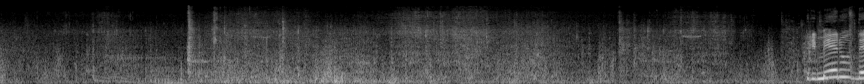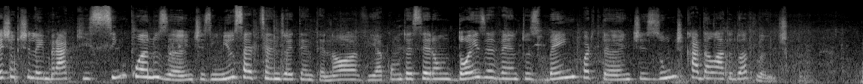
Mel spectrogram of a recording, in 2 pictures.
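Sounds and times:
wooden creaks and knocks of a sailing ship: 0.0s - 8.3s
gusting wind: 0.0s - 17.2s
rough sea waves around a sailing ship: 0.0s - 17.2s
speech: 8.1s - 16.9s.

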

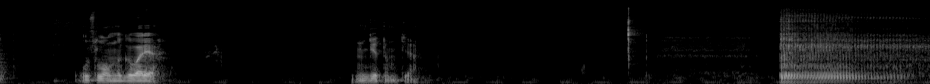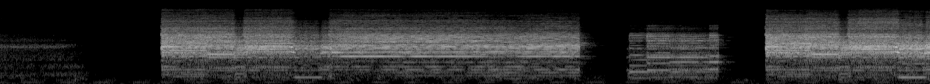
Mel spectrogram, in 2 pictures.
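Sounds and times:
speech: 0.8s - 1.7s, 3.6s - 4.3s
loud harsh phone ringtone: 10.9s - 18.5s.

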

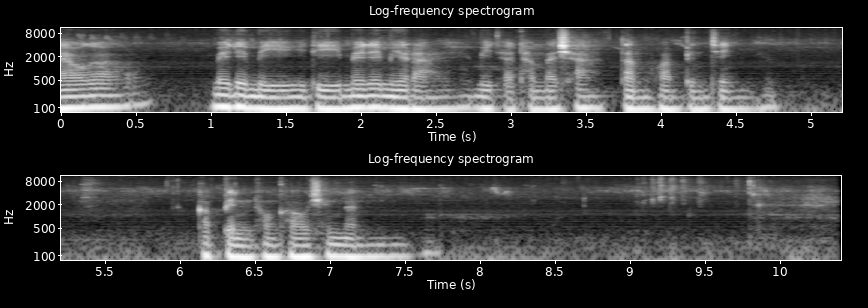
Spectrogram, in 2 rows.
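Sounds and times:
bird chirps and song phrases: 0.0s - 10.3s
steady low outdoor hum: 0.0s - 10.3s
speech: 1.0s - 5.0s, 6.2s - 7.8s.

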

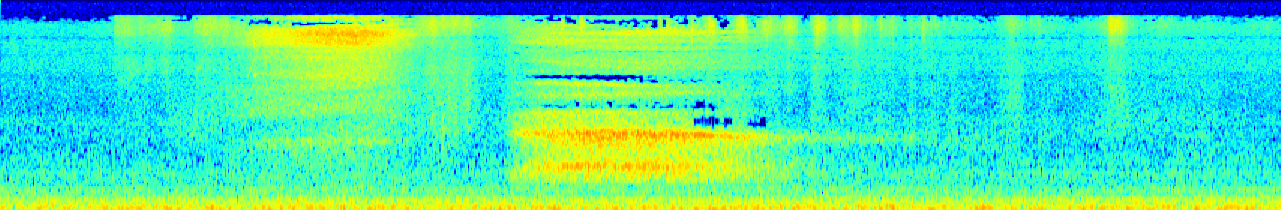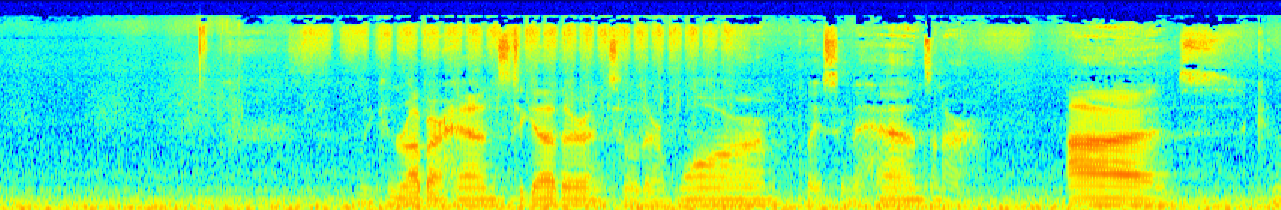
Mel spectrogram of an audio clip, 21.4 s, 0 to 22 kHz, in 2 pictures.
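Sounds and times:
steady low hum: 0.0s - 21.3s
deep breath in through the nose and out through the mouth during guided meditation: 1.0s - 8.7s
speech: 13.9s - 18.8s, 19.6s - 20.7s.

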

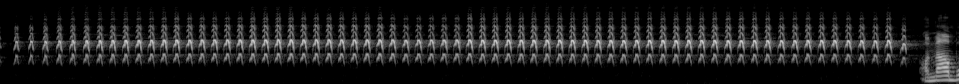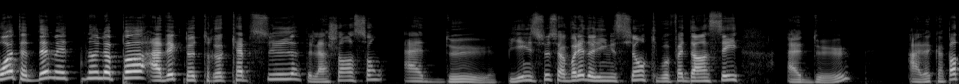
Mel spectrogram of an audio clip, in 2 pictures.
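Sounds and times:
woodpecker calling: 0.0s - 10.6s
speech: 9.2s - 19.1s.

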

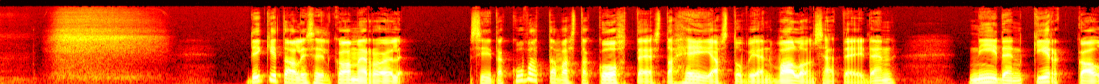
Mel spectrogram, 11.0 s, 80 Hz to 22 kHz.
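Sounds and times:
deep breath drawn in: 0.0s - 2.3s, 9.0s - 9.7s
speech: 2.5s - 4.1s, 4.7s - 9.0s, 9.7s - 10.9s.

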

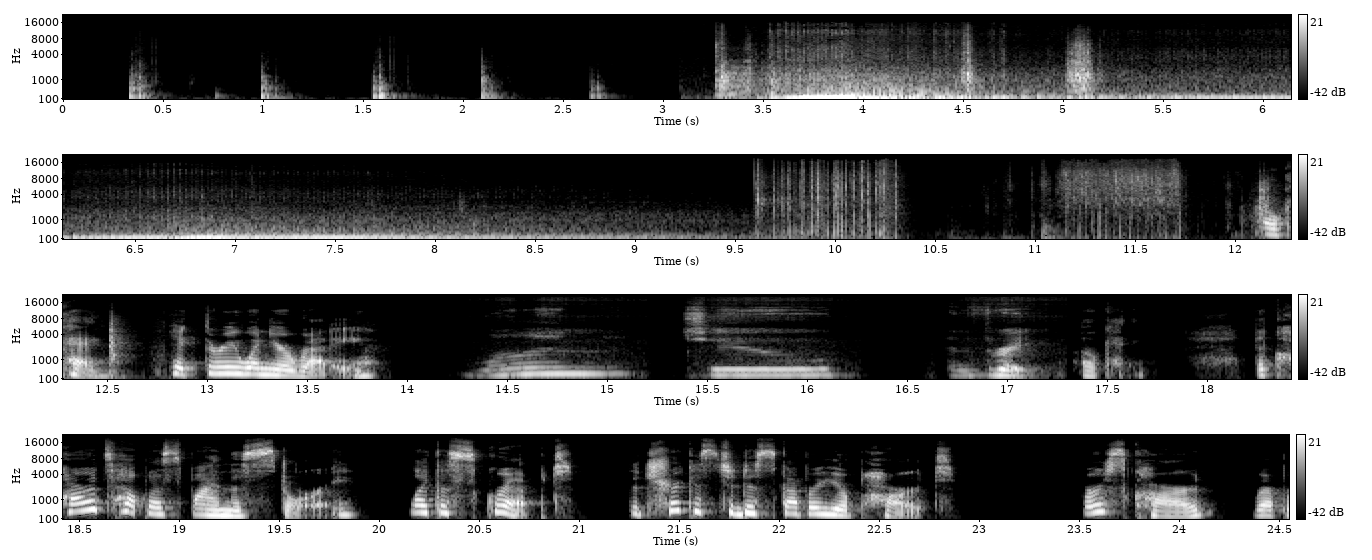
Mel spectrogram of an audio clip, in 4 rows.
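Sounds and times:
sharp knocks and clicks: 0.3s - 2.8s
car engine starting, idling and revving: 3.2s - 9.6s
speech: 12.2s - 24.5s.

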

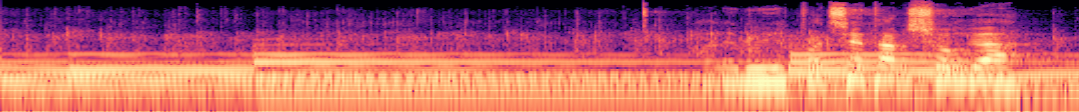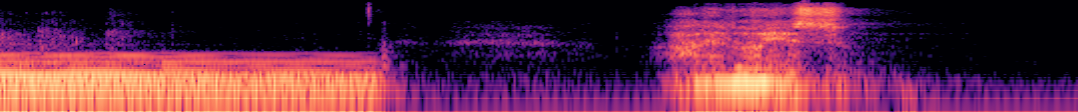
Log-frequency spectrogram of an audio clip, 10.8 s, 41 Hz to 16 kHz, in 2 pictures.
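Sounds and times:
large crowd clapping and applauding: 0.0s - 6.8s
loud organ-like keyboard chords: 0.0s - 7.4s
speech: 3.7s - 5.2s.

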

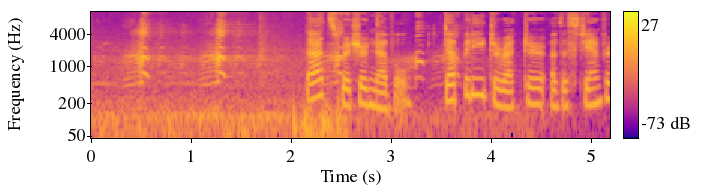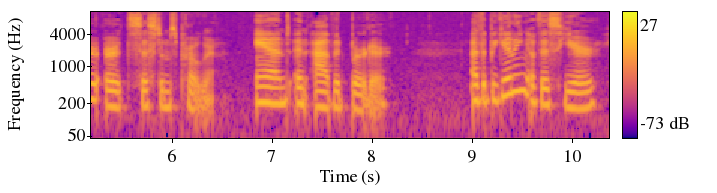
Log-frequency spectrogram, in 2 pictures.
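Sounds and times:
large flock of birds calling with goose-like honks at a wildlife refuge: 0.0s - 3.8s
steady low rumble of outdoor noise: 0.0s - 4.7s
speech: 2.2s - 8.2s, 9.0s - 10.3s.

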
